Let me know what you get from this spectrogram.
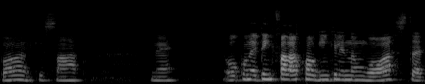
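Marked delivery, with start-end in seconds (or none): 0.1-0.9 put-on fed-up voice, quieter. Imitating a character who is always scowling: imitating fed-up Patrício. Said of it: "sempre com uma cara de cu".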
